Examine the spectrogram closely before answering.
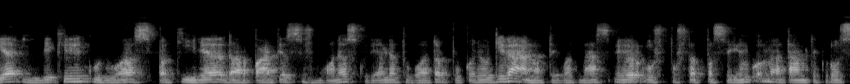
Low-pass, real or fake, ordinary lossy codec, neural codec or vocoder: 7.2 kHz; fake; Opus, 16 kbps; codec, 16 kHz, 8 kbps, FreqCodec, smaller model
